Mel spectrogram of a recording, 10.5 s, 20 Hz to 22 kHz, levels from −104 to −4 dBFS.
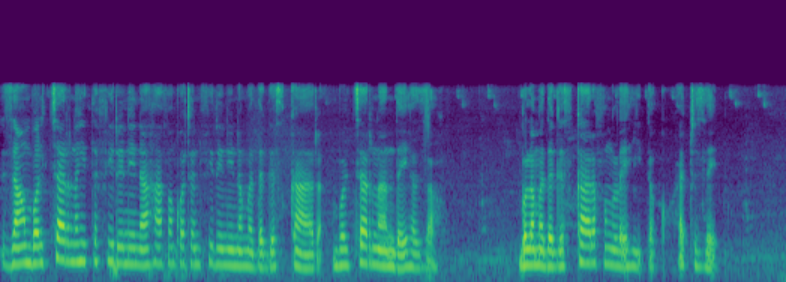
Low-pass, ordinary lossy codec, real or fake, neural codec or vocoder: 7.2 kHz; none; real; none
